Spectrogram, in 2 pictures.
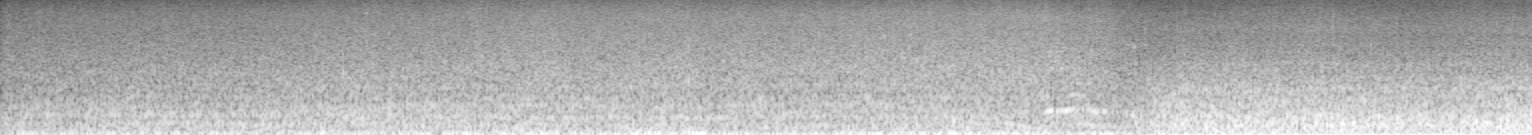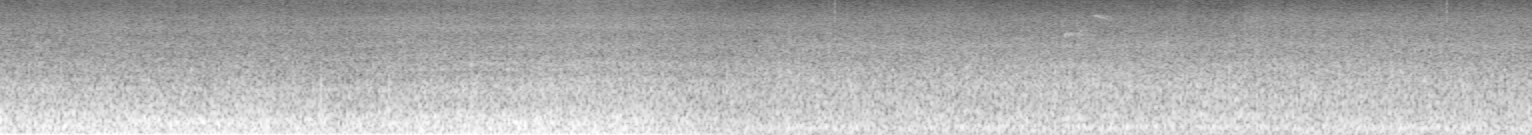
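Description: A narrowboat's engine runs steadily under way, with a constant rushing hiss of water. From about eleven to twenty-two seconds in the sound is deeper and louder: the engine together with the rush of a lock bywash spilling into the canal alongside.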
